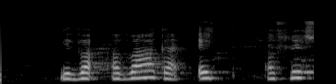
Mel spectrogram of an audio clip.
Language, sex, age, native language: Icelandic, male, 9, Icelandic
